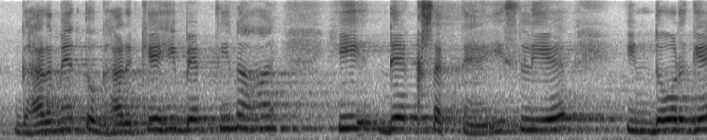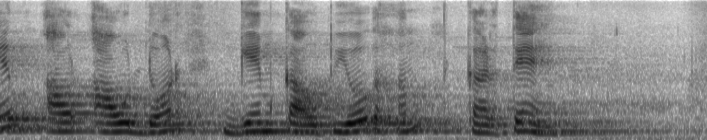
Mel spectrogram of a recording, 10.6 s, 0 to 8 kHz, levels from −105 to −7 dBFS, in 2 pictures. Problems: none marked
